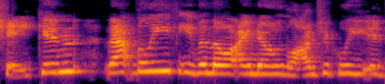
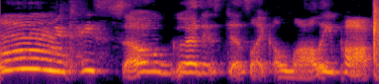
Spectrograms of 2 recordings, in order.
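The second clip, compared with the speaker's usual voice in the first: fake, gushing delight, pretended relish; 4 semitones higher than usual. Retelling a girl licking the bubble wand: imitating someone faking enjoyment.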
